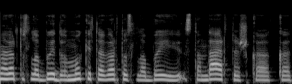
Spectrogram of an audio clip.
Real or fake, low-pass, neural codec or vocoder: real; 10.8 kHz; none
